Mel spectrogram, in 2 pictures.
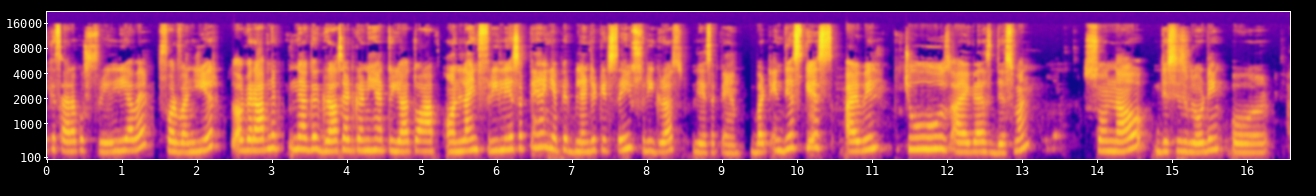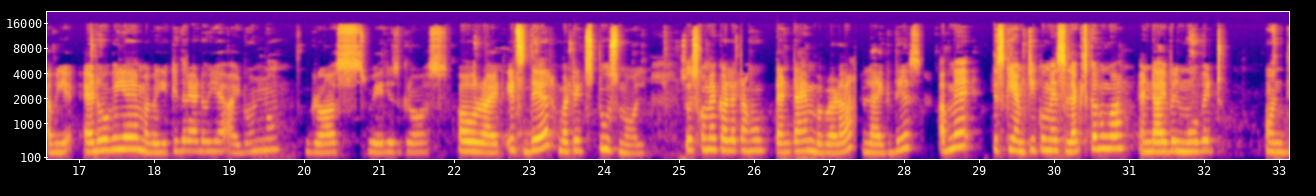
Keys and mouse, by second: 0.4 middle click, 1.2 middle click, 15.2 click, 16.2 middle click, 17.2 h, 21.1 click, 21.9 s, 22.4 s, 23.2 a, 23.6 s, 24.9 s, 26.9 middle click, 27.3 middle click, 27.3 s, 28.5 click, 29.0 h, 29.0 x, 29.4 ctrl+z, 29.6 g, 31.9 g.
